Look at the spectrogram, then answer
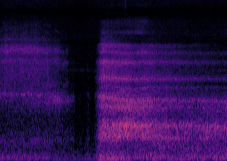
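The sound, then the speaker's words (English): Labored asthmatic breathing: a long, rough breath, a short pause, then a louder strained breath that carries on. Nobody speaks. “So when you guys hear some of this breathing.”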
